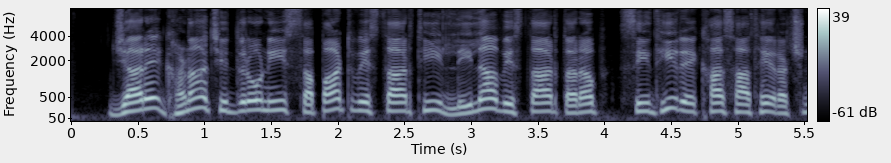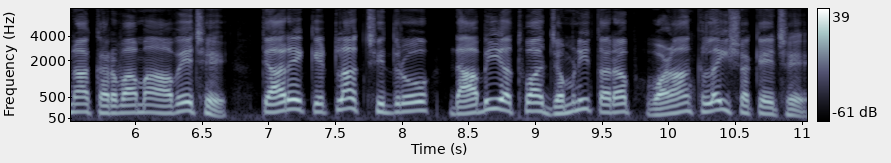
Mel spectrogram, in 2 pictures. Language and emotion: Gujarati, neutral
